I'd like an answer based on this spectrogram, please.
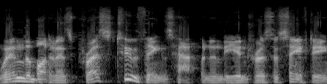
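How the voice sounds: A man's put-on character voice, low in pitch, bright and sharp in tone, with lively intonation and a fairly quick pace.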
